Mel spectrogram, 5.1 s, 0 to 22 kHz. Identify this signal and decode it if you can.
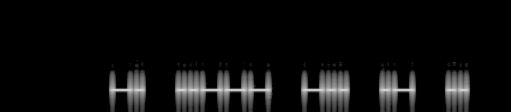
Morse code, heard as a keyed tone, about 20 wpm, spaced as for 15 wpm, 700 Hz. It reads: N2DAI
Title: 088 Lesson 15g - Number 5 - Call Signs 20wpm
